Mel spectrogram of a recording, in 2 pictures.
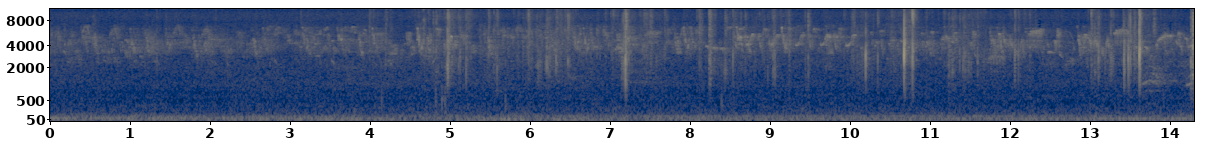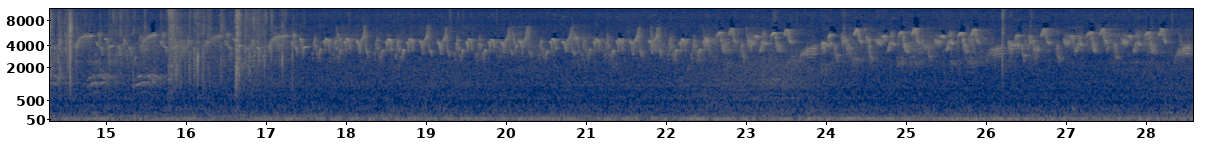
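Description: Birds chirping, in a rapid, dense run of high chirps through the second half, over a steady low rumble, with a few sharp clicks in the first half.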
